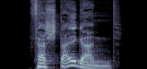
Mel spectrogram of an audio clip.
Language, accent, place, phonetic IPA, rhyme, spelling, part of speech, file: German, Germany, Berlin, [fɛɐ̯ˈʃtaɪ̯ɡɐnt], -aɪ̯ɡɐnt, versteigernd, verb, De-versteigernd.ogg
- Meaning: present participle of versteigern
